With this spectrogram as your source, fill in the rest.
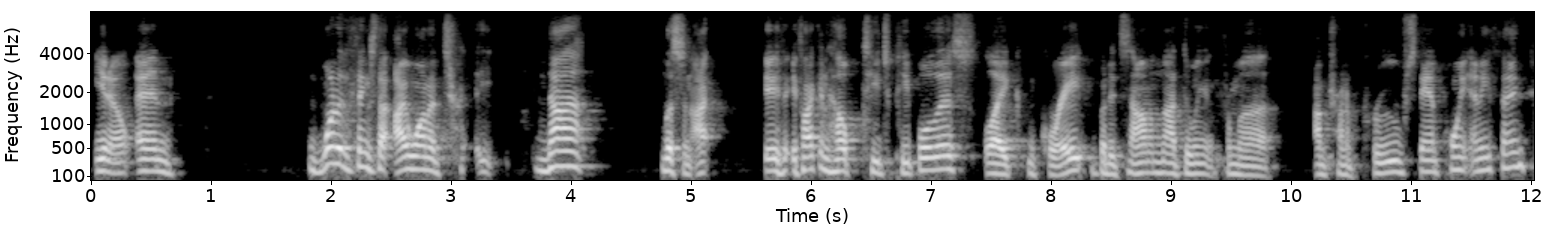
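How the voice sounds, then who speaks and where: A man hosting a casual interview, speaking in an earnest, hesitant way with halting phrasing. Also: on the high side, lively intonation, highs cut off. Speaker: interview host. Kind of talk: casual one-on-one interview conversation.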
